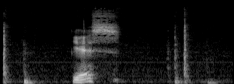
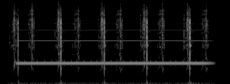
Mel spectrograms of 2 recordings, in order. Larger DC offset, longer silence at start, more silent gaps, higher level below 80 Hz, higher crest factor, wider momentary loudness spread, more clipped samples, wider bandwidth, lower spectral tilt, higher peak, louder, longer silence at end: neither; about the same, 0.05 s vs 0.1 s; neither; first, -46 dBFS vs -68 dBFS; about the same, 22 dB vs 26 dB; first, 17 LU vs 3 LU; neither; second, 16 kHz vs over 20 kHz; first, -4 dB/octave vs 3.5 dB/octave; first, -2 dBFS vs -8 dBFS; first, -22 LUFS vs -34 LUFS; about the same, 0.2 s vs 0.15 s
